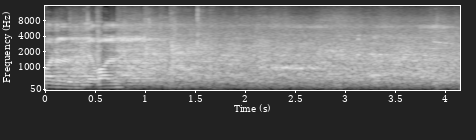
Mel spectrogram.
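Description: A dog in training barking and yipping during agility work, a couple of sharp close barks near the start followed by steady outdoor noise and someone talking throughout.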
